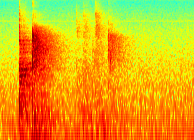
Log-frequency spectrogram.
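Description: Snooker balls clack together and knock against the cushions.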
